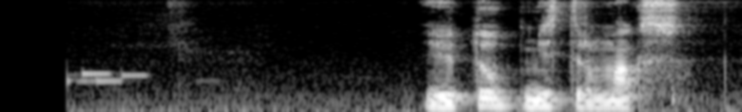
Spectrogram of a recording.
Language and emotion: Russian, neutral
